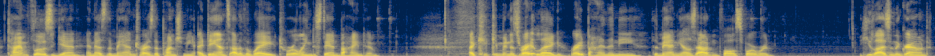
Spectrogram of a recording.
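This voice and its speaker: Giggly low-voiced woman narrating a game. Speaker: co-host playing a story game. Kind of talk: first-person game narration and casual chat.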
